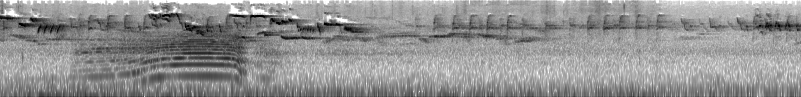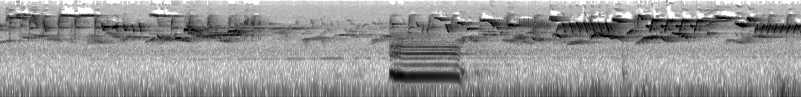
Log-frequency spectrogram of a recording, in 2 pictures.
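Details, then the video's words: Cows walking around: a long, low moo that swells and rises in pitch over the opening seconds, then a shorter moo about fifteen seconds in, with steady bird chirps and twitters above throughout. "Cows walking sound effect / cows sound / cows walking around"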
